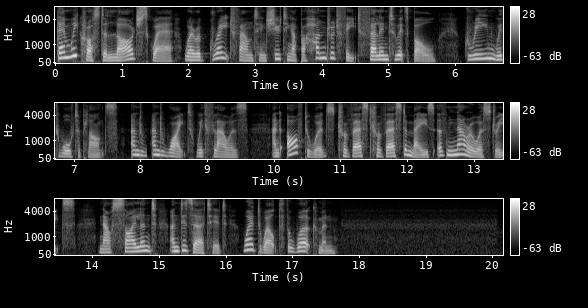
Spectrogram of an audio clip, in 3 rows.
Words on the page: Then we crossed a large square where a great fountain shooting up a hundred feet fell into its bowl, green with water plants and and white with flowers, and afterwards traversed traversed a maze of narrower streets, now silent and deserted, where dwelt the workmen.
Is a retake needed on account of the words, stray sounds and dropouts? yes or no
no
